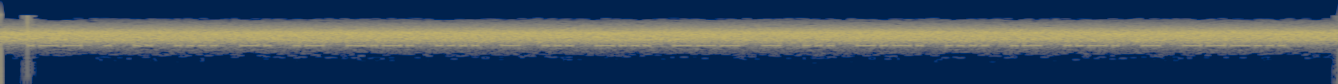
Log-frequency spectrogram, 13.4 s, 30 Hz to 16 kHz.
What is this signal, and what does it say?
Morse code, heard as a keyed tone, about 20 wpm, 530 Hz. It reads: WEIHNACHTSBOTSCHAFT:
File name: daily / 18wpm noise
